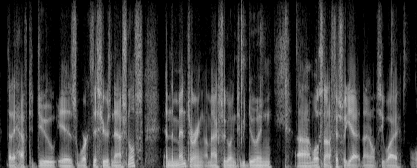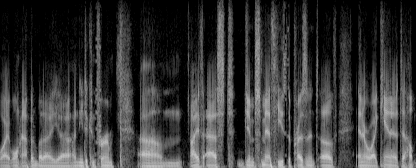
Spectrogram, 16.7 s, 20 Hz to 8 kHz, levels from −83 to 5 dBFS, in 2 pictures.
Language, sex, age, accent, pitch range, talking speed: English, male, 40-59, American, 75-85 Hz, 195 wpm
